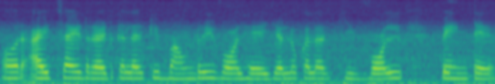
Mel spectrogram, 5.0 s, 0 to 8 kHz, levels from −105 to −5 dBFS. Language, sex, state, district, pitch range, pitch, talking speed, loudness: Hindi, female, Uttar Pradesh, Varanasi, 200-220 Hz, 210 Hz, 180 wpm, -27 LUFS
